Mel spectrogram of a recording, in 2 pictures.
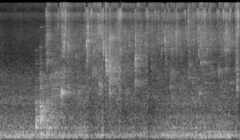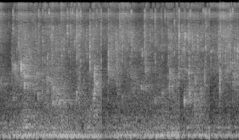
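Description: Tap water runs steadily into a sink during a face wash on a hot day, a constant close hiss with soft splashing changes and no voices.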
